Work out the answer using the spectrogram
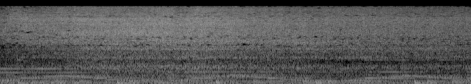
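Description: Sweet corn kernels poured into hot ghee in a pressure cooker, setting off a loud sizzle that swells over the first second or two and then slowly dies down.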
